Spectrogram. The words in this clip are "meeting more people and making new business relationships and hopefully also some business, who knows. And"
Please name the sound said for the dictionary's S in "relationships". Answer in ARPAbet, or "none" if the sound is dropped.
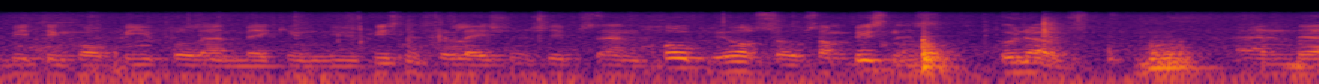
S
